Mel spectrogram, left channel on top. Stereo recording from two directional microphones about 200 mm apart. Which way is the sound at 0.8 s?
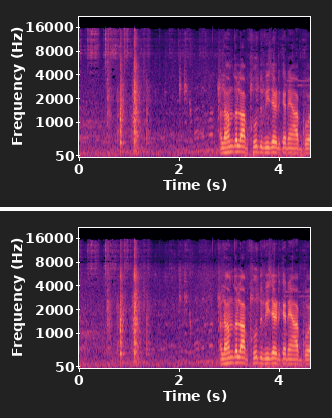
45° right (ahead or behind).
